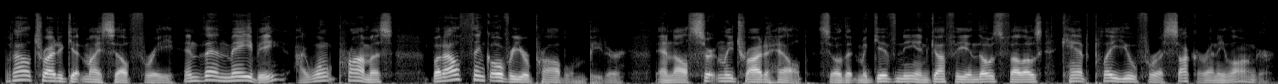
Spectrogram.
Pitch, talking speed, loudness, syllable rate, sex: 125 Hz, 190 wpm, -19 LUFS, 5.2 syllables/s, male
